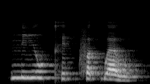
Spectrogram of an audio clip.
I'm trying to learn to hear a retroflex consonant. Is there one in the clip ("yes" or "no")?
no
